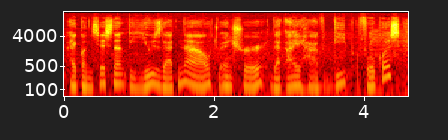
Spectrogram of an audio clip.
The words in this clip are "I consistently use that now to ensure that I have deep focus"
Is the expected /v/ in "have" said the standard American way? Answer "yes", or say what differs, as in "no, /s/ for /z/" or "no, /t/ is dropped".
yes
